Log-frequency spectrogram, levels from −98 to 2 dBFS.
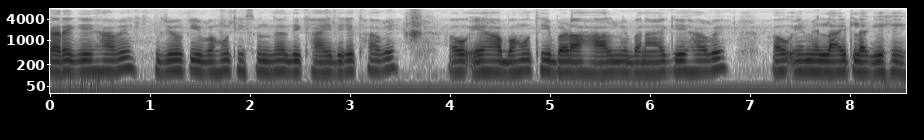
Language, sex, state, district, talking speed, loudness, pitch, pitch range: Chhattisgarhi, male, Chhattisgarh, Raigarh, 190 wpm, -19 LUFS, 130 Hz, 125-135 Hz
